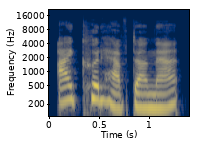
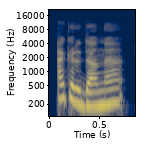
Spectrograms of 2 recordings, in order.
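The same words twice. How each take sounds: First: Each word is said fully and separately. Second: The words are reduced to 'coulda'. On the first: "instead of" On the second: "we say"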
